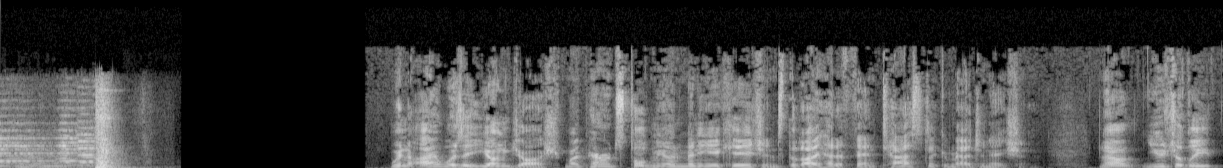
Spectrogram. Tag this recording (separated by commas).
Music, Speech, inside a small room, Thunk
